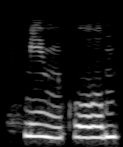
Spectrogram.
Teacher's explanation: Yang ke-12 minkum. Hukumnya ikhfa karena huruf nun sukun bertemu huruf kaf. Cara membacanya samar dengan dengung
